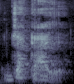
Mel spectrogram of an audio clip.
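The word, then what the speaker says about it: Xhekaj: Voilà, c'est comme ça qu'on prononce. Jacaille. Bon, c'est comme ça que le prononce au Québec. Arbert Jacaille, un peu le enhancer le gros bras du Canal Montréal.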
